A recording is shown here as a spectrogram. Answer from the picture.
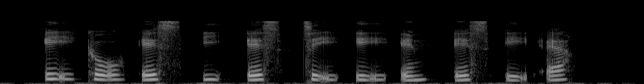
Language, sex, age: Danish, female, 33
